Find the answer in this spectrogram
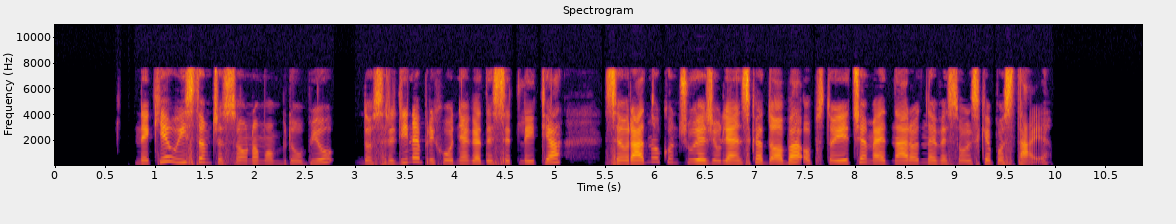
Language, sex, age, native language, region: Slovenian, female, 18-29, Slovenian, Central Slovenia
